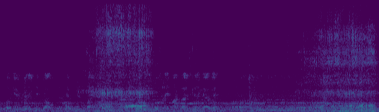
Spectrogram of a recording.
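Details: Loud, rough snoring sounds rising and falling with the breaths, over a noisy background: ordinary loud snoring.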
